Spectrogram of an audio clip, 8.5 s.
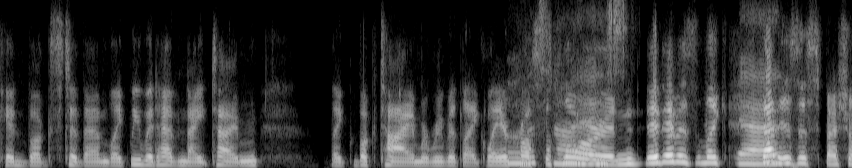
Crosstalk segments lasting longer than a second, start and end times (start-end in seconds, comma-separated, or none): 5.0-6.3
